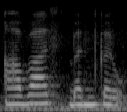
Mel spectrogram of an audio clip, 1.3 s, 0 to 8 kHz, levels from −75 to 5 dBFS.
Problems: constant background noise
